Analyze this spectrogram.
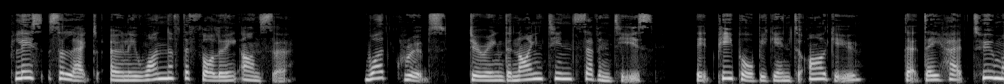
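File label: Malay English, female, eLearning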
